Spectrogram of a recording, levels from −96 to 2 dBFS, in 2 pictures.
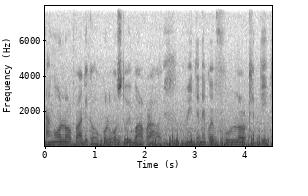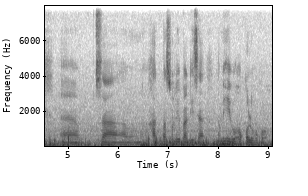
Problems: background sounds at intervals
